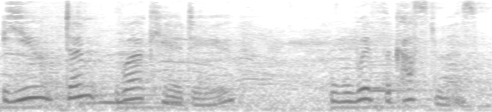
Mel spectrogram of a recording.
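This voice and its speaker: A woman's voice: medium pitch, big pitch swings, slow pace, creaky, a crowd in the background, heavily acted. An actress playing a sarcastic, commanding female rogue adventurer in a fantasy video game. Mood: wry, teasing. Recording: game audio with music behind.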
